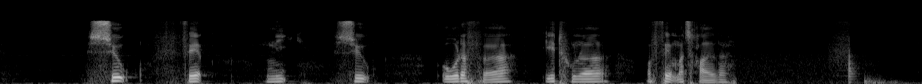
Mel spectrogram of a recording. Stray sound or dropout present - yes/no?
yes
